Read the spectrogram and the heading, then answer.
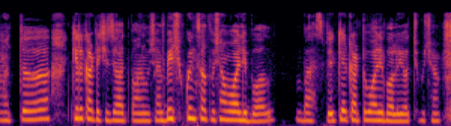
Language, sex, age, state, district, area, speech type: Kashmiri, female, 45-60, Jammu and Kashmir, Baramulla, rural, spontaneous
